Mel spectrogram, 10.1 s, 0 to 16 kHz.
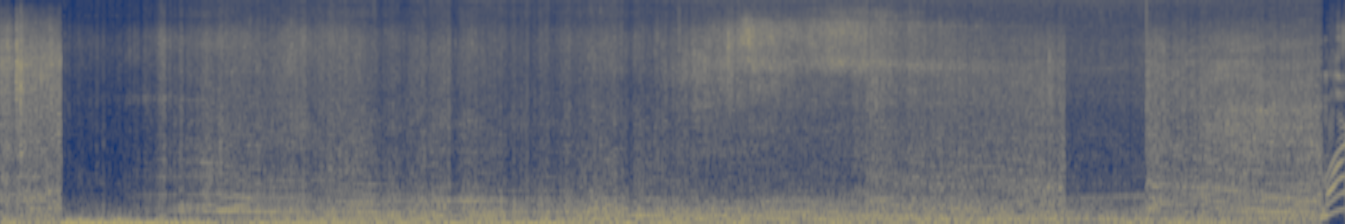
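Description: A sprint car at a weekly dirt track racing series, coming off turn 4 to finish a heat race: loud, sustained engine roar close by, steady and unbroken, with no voices above it.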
